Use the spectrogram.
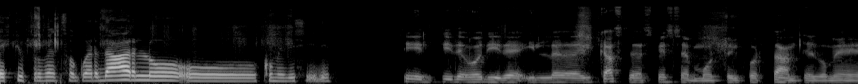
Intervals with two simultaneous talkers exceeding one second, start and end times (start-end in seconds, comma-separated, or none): none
